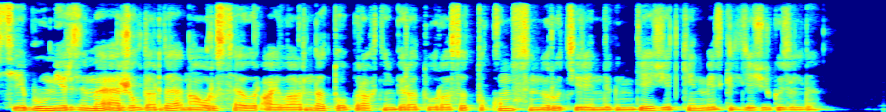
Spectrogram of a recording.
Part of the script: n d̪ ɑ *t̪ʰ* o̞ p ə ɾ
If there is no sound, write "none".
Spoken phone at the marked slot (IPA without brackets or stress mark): t̪ʰ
